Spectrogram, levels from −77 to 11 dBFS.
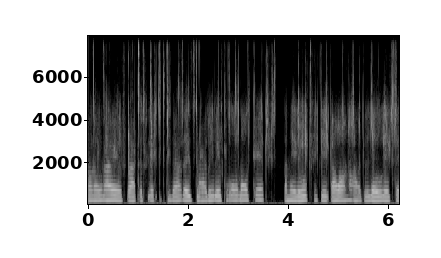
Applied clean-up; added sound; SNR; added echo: neural diffusion model UNIVERSE++.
